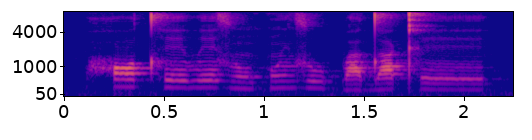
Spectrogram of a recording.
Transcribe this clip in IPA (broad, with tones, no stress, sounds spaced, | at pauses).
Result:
h ɔ˦ tʰ e˦ β e˦ z ũ˨ kʷ ĩ˦ z u˦˨ b a˨ d a˦ kʰ eː˦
